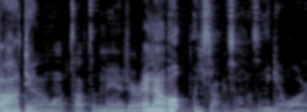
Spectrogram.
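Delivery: soft, fast muttering under the breath.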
